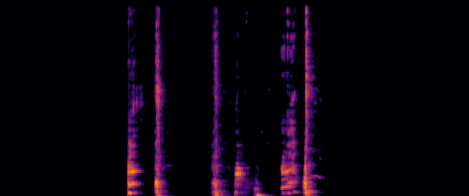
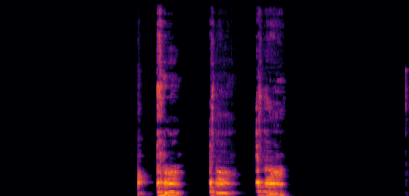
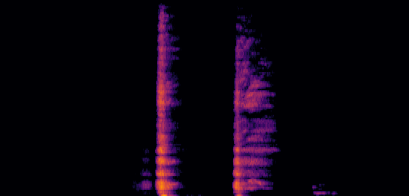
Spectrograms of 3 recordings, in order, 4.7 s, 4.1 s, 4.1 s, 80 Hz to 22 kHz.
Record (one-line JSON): {"cough_length": "4.7 s", "cough_amplitude": 28432, "cough_signal_mean_std_ratio": 0.26, "three_cough_length": "4.1 s", "three_cough_amplitude": 28864, "three_cough_signal_mean_std_ratio": 0.35, "exhalation_length": "4.1 s", "exhalation_amplitude": 32767, "exhalation_signal_mean_std_ratio": 0.21, "survey_phase": "beta (2021-08-13 to 2022-03-07)", "age": "45-64", "gender": "Male", "wearing_mask": "No", "symptom_cough_any": true, "symptom_runny_or_blocked_nose": true, "symptom_sore_throat": true, "symptom_change_to_sense_of_smell_or_taste": true, "symptom_onset": "13 days", "smoker_status": "Never smoked", "respiratory_condition_asthma": false, "respiratory_condition_other": false, "recruitment_source": "REACT", "submission_delay": "1 day", "covid_test_result": "Negative", "covid_test_method": "RT-qPCR", "influenza_a_test_result": "Negative", "influenza_b_test_result": "Negative"}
